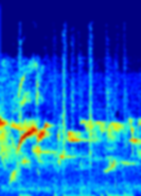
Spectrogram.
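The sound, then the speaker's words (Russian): Starling calling with a few quick, high whistles, some sweeping upward, over faint, low, pulsing background sound. “скворец”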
